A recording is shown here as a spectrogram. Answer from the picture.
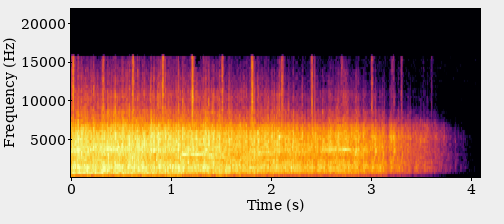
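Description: Audience applause at the close of a comic big-band record, with a few faint pitch glides in it, fading out to silence just before the end.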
